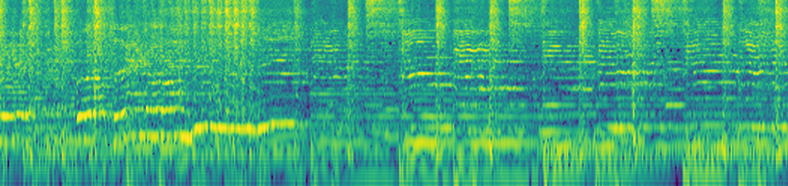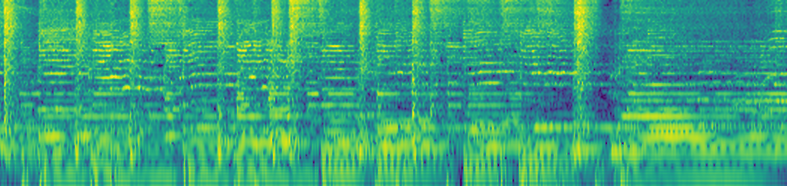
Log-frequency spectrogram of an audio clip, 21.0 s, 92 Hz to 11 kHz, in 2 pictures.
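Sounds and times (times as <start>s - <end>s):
drum kit beat: 0.0s - 20.0s
bass guitar: 0.0s - 21.0s
electric guitar: 0.0s - 21.0s.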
